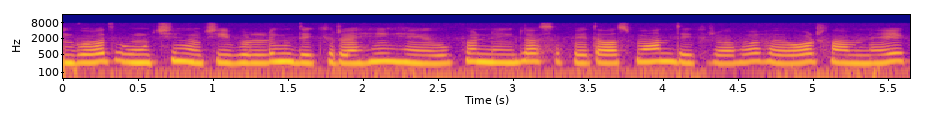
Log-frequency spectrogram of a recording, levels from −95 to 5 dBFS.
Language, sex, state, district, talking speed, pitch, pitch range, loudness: Hindi, female, Punjab, Kapurthala, 180 wpm, 245 Hz, 235-265 Hz, -13 LUFS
